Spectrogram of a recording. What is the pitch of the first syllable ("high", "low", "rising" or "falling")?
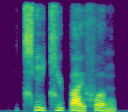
falling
